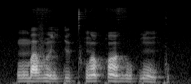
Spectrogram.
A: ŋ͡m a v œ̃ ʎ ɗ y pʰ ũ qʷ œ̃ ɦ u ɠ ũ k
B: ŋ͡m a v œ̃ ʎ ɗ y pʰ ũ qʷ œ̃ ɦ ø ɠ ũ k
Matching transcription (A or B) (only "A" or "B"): A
